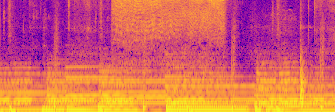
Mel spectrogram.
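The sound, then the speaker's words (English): A steady hiss of cooking spray from an aerosol can onto a silicone baking pan lasts a couple of seconds, clear, over soft background music with a few light clicks before and after. “Okay, now I need a pan. I use the silicone pans because my dad likes it when they're like square shaped. Where's the spray?”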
